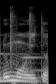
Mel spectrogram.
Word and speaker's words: 留萌: で、ルモイと読みます。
